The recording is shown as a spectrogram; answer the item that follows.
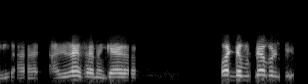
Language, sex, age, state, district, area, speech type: Tamil, male, 30-45, Tamil Nadu, Kallakurichi, rural, conversation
